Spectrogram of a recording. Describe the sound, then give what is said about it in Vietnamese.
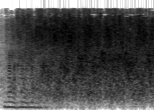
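Audience clapping during a Vietnamese Buddhist dharma talk: a brief voice at the start gives way to dense, steady applause that holds at an even loudness. “Vỗ tay cho vui thôi.”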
